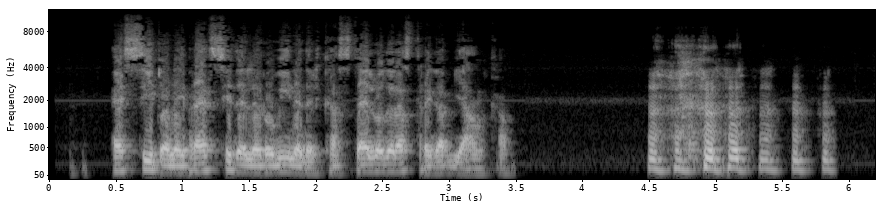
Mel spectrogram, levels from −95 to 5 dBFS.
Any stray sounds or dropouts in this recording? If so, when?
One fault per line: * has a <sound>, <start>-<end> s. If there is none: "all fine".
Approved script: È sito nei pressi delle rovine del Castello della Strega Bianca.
* has a laugh, 4.5-5.9 s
